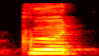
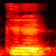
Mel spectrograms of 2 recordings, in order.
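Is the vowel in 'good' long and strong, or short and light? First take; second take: long; short. First: The vowel is a long, heavy 'uh' sound. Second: The vowel is a short, light sound. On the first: The speaker calls it wrong. "aku nggak good gitu ya, nggak uh banget" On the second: The speaker calls it right. "Tapi gini aja"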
